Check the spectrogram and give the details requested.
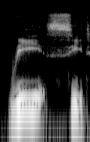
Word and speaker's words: receipt: The emphasis is heavy on the second syllable. The first part is a soft re. The C sounds exactly like an S. And the EI combination stretches out into a long E sound. Receipt. Short pause. Receipt. It rhymes perfectly with seat, like a chair you sit on.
